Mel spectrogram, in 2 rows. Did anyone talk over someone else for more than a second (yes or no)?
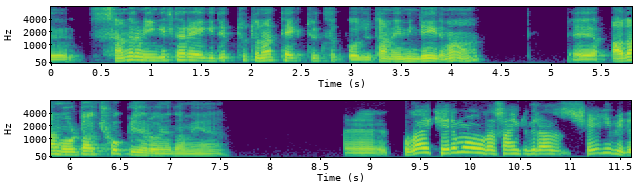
no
